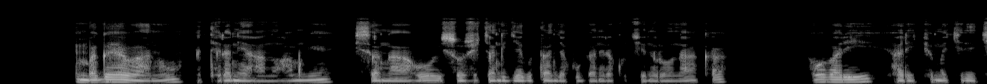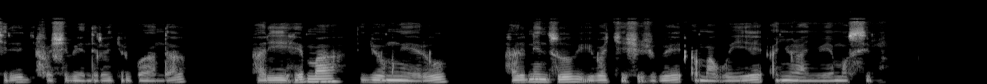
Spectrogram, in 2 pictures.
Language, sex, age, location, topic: Kinyarwanda, female, 25-35, Kigali, health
